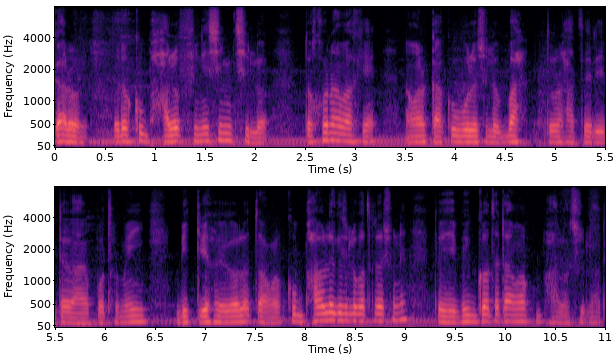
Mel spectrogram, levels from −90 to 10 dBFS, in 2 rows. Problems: none marked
